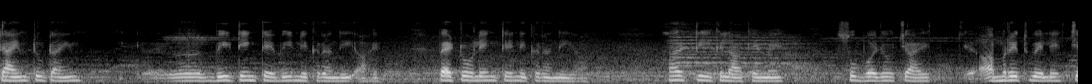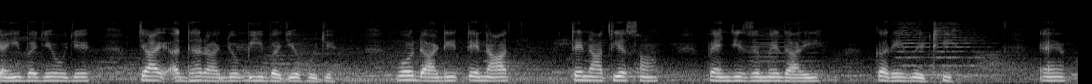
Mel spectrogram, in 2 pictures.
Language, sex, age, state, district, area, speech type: Sindhi, female, 45-60, Delhi, South Delhi, urban, spontaneous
